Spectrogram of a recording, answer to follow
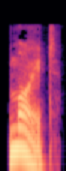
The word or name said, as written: moit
